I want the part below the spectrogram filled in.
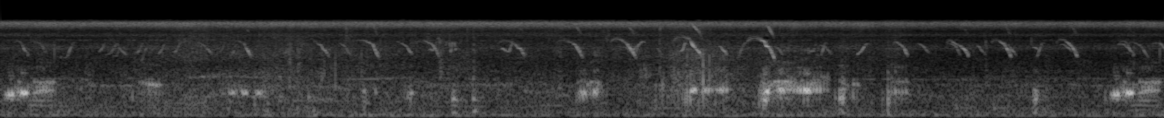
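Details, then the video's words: Village chickens on a countryside morning: scattered throaty clucks, some doubled, rising at intervals over a dense chatter of thin, quick chirps from small birds and a constant high insect drone. "suara ayam berkokok di pedesaan"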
